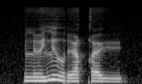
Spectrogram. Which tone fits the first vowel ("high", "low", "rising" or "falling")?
low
